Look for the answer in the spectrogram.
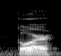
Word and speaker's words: Ngor: But I had a chance to meet some of these guys, and Gore, I mean, it's spelled N-G-O-R, but it's Gore is how you pronounce it.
